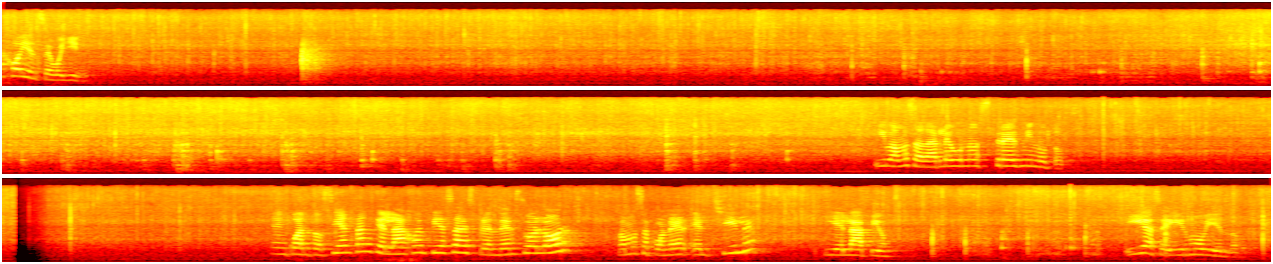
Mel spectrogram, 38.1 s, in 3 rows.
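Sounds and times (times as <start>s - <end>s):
onion frying in oil: 0.0s - 38.0s
wooden spatula scraping pan: 7.9s - 18.6s, 34.6s - 37.1s.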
